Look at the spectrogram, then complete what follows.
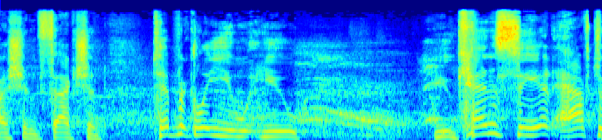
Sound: audience groans

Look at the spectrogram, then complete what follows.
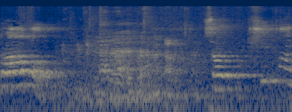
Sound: laughter

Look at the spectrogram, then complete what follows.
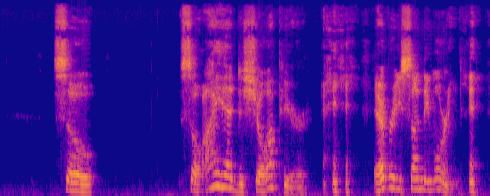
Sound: chuckles

